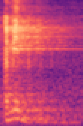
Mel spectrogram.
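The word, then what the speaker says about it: آمين: Kalau dibacanya alifnya yang panjang, ianya yang pendek, amin, percayalah artinya. Kalau dibaca pendek dua-duanya, amin, amankanlah artinya.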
